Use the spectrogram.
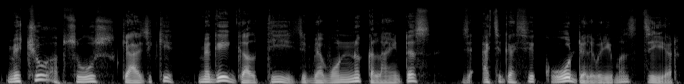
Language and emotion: Kashmiri, sad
